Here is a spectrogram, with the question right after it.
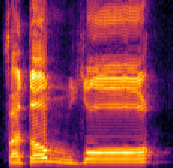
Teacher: زبر یا پیش ہو تو تب بھی را کو موٹا کر کے پڑھا جاتا ہے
